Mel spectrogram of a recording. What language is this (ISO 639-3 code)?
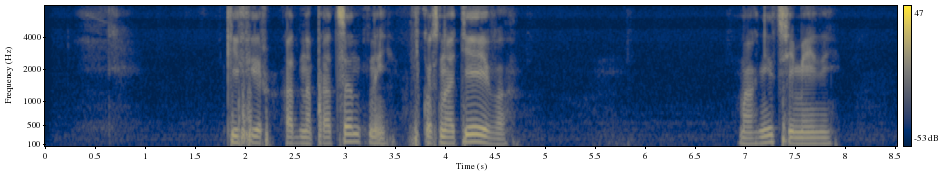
rus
